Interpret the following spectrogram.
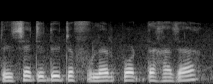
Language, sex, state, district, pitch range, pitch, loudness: Bengali, female, Assam, Hailakandi, 175-195 Hz, 185 Hz, -15 LUFS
